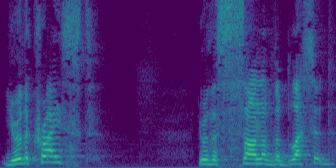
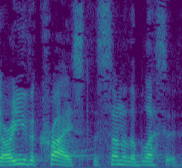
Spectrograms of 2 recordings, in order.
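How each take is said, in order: First: Mocking laugh. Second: Said in the usual way. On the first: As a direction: laugh at him as you ask it. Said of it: "emphatic kind of mocking phrase". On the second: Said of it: "He says this in the E S V".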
